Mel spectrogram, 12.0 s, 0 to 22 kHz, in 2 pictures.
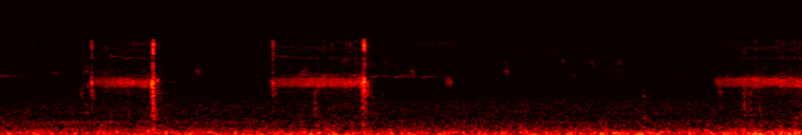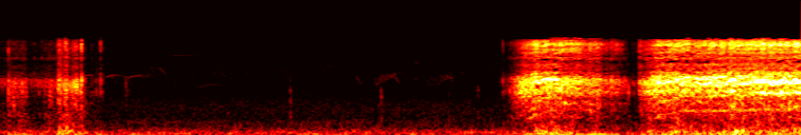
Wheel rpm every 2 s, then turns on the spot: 0, 0, 0, 0, 90, 130.
none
